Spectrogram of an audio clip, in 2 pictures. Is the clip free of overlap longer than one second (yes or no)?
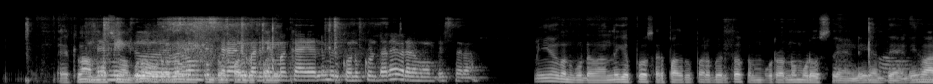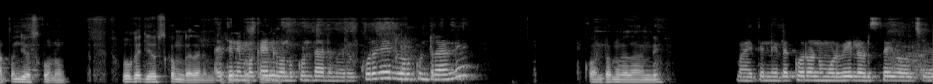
no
